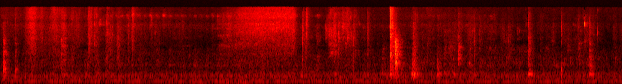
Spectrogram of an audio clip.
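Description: Handling noises as plush toys and packaging are moved: scattered soft knocks and clicks, a brief rustle about halfway through, and two sharper knocks a little later, over a low steady hum.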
